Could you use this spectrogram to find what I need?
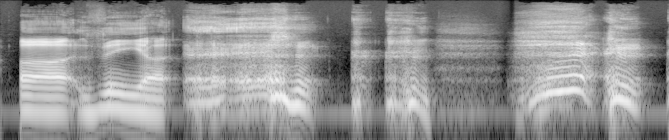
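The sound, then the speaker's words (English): Someone clears their throat repeatedly in a string of harsh, gravelly, voiced rasps and grunts, loud bursts broken by brief pauses, over a steady low hum. “so that you don't hear me clearing my throat just like then”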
